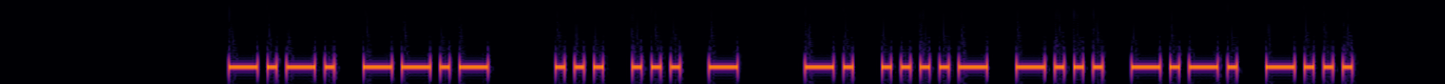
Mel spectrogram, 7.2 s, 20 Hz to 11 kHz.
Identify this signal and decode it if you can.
Morse code, heard as a keyed tone, about 25 wpm, 700 Hz. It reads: CQ SST N4BCB
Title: K1USN SST QSO Practice - 25wpm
